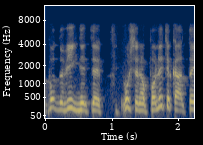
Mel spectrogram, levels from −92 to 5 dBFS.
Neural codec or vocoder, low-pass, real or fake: none; 7.2 kHz; real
